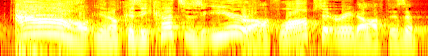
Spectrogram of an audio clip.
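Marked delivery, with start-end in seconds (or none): 0.1-0.7 much higher, louder yelp; cry of pain. Acted. Servant whose ear was cut cries out, loud yelp. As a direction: yelp like you were just cut.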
